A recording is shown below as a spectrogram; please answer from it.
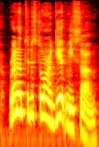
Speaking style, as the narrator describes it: I blurted out, faking like I had the dementia

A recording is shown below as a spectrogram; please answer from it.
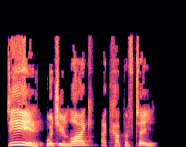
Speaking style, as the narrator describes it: said in a loud voice

